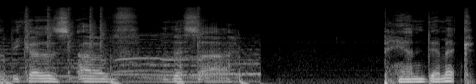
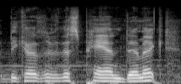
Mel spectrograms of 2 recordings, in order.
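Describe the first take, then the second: First: The phrase is said quietly, with hesitation. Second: The phrase is said loudly and firmly.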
